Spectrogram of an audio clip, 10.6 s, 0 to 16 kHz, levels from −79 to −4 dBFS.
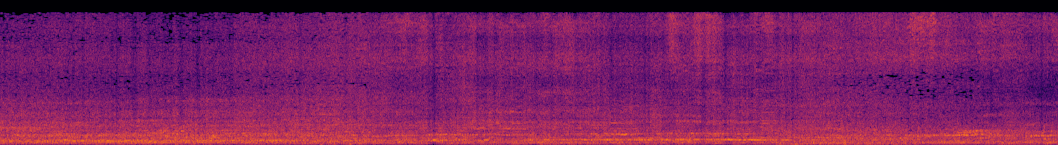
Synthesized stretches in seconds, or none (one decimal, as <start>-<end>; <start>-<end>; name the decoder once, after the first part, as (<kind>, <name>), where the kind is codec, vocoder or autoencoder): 3.7-8.2 (codec, SNAC); 9.8-10.6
